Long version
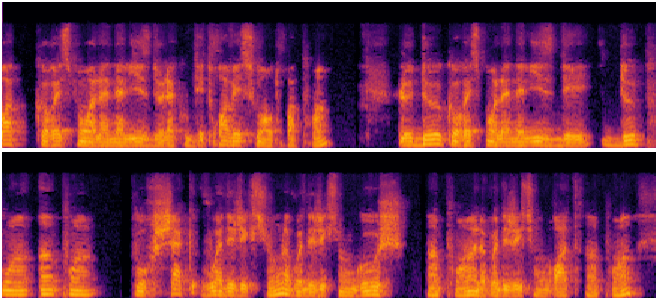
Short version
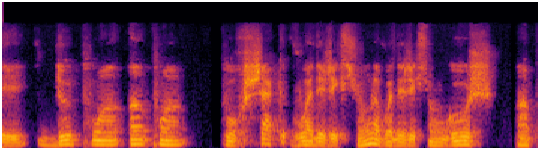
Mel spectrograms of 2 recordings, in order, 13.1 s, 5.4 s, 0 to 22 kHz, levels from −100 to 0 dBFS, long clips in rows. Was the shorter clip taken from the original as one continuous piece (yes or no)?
yes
